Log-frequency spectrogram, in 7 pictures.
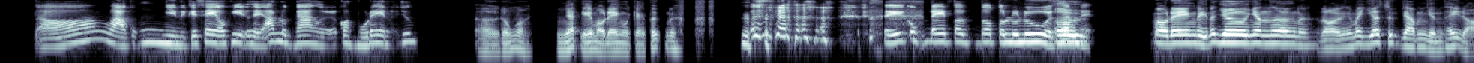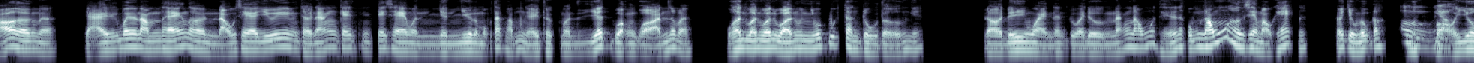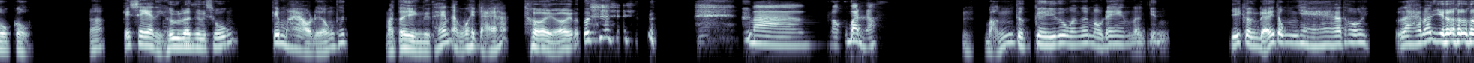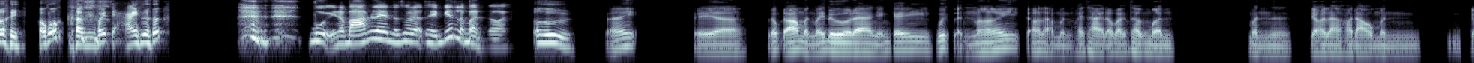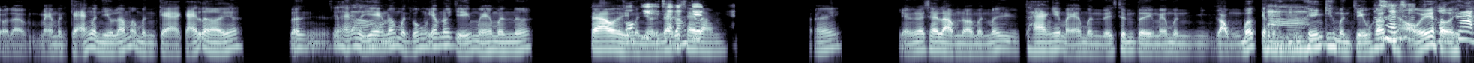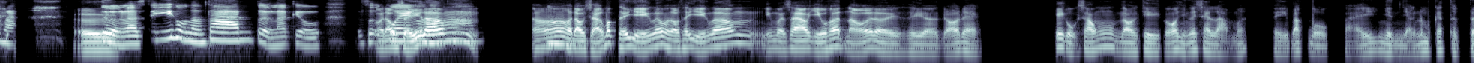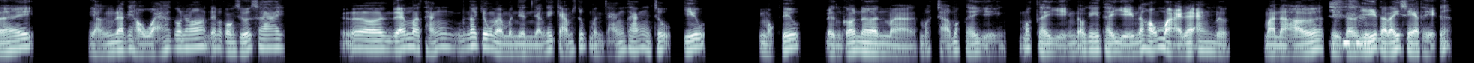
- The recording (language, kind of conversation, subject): Vietnamese, podcast, Bạn có thể kể về một lần bạn đưa ra lựa chọn sai và bạn đã học được gì từ đó không?
- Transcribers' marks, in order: laugh; other background noise; laugh; laughing while speaking: "Trời ơi, nó tức!"; laugh; tapping; laughing while speaking: "dơ rồi, hổng có cần phải chạy nữa"; laugh; unintelligible speech; laugh; laughing while speaking: "cho mình miếng chứ mình chịu hết nổi rồi"; laugh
